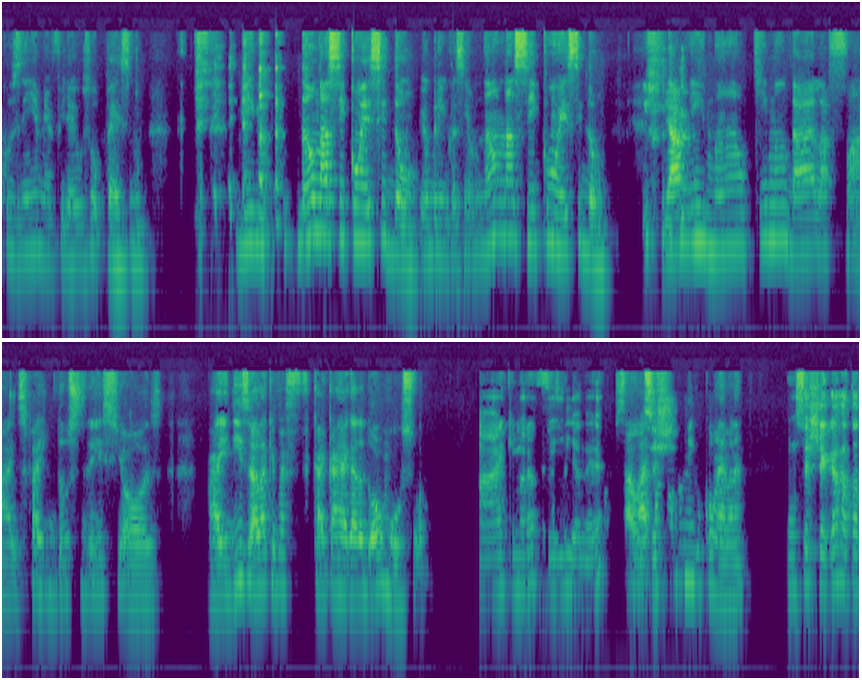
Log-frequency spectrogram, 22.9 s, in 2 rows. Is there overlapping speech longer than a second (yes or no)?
yes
